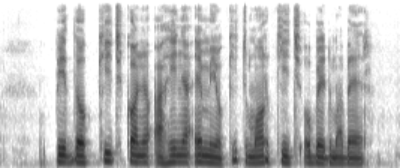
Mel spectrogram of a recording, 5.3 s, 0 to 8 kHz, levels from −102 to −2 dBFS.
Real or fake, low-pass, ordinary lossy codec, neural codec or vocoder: fake; 7.2 kHz; none; codec, 16 kHz, 16 kbps, FunCodec, trained on Chinese and English, 50 frames a second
